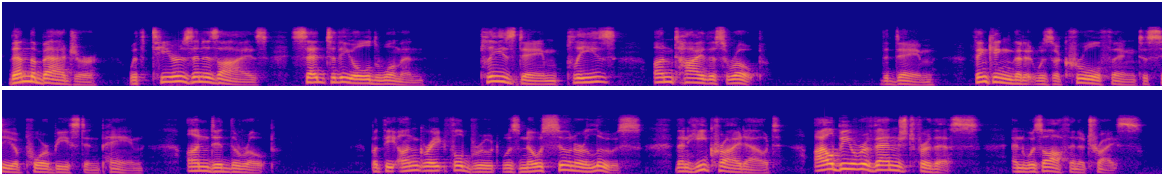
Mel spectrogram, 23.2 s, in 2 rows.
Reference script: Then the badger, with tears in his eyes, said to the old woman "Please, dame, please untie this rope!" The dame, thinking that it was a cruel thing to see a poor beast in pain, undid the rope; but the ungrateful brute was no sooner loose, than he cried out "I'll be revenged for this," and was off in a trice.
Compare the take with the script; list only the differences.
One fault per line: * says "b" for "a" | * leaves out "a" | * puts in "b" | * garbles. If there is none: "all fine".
all fine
